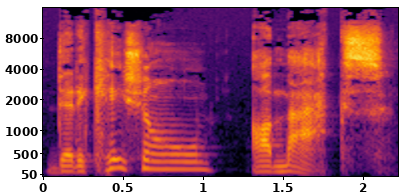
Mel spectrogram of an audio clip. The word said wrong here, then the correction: Dedicado a Max: Did I pronounce that correctly? What do you think? – Dedicado a Max? – There you go. See, you did it better than I did.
